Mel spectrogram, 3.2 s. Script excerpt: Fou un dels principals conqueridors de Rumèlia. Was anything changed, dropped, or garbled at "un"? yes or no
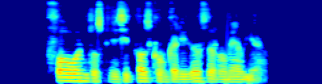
no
